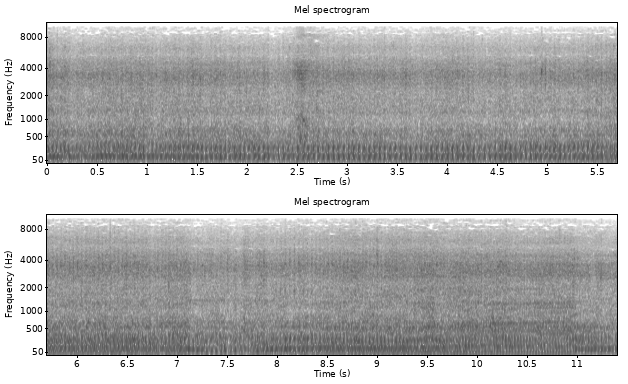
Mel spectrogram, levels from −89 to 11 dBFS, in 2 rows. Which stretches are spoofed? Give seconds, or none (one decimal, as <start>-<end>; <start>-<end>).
none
